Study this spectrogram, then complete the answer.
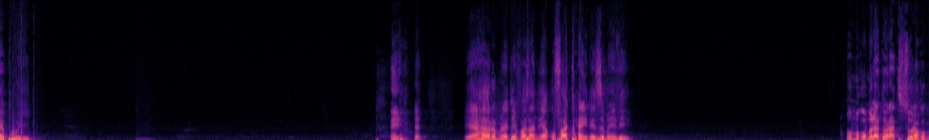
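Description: A man speaks into a microphone in short bursts, with long pauses.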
